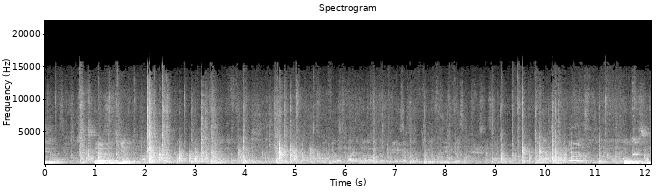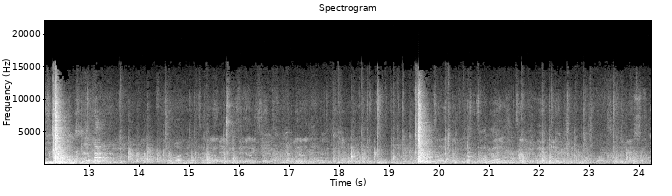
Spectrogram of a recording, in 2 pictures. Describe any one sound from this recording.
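Foosball rods rattle and the ball clacks sharply against the table.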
